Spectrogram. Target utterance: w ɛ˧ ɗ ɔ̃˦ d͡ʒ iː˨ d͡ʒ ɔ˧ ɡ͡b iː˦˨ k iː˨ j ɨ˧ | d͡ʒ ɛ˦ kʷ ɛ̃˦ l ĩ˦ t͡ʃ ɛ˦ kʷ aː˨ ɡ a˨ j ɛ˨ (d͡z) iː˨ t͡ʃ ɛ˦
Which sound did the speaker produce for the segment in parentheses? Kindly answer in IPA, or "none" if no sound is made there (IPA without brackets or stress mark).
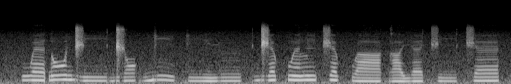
t͡ʃ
